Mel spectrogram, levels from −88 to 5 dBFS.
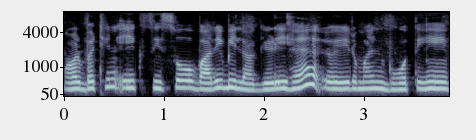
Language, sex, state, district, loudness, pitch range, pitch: Marwari, female, Rajasthan, Nagaur, -17 LUFS, 195-220 Hz, 200 Hz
